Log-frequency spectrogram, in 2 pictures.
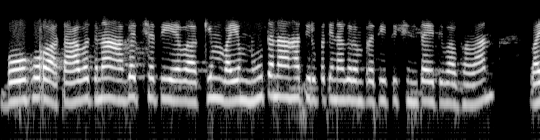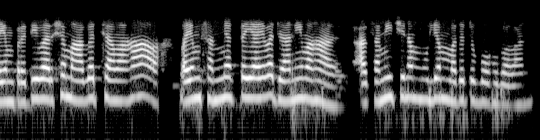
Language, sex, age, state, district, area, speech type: Sanskrit, female, 18-30, Andhra Pradesh, Visakhapatnam, urban, conversation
